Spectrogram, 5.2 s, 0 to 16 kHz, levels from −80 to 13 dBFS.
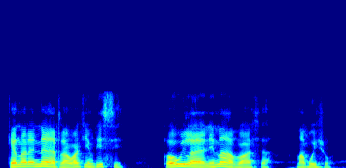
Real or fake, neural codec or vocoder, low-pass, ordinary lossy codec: fake; codec, 16 kHz, 2 kbps, FunCodec, trained on Chinese and English, 25 frames a second; 7.2 kHz; none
